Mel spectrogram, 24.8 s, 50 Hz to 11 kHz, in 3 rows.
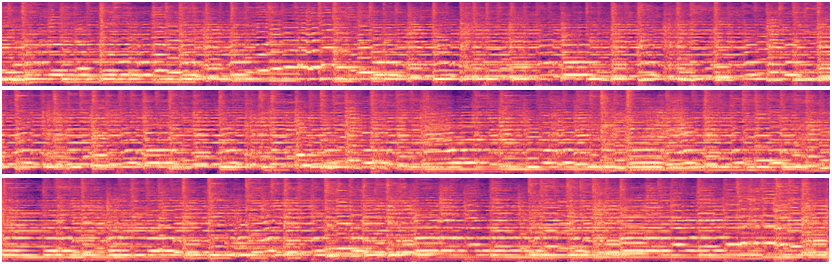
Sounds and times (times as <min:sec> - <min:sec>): Violin, fiddle: 0:00.0 - 0:24.8.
